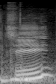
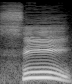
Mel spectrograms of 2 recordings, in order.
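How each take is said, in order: First: The letter name begins with a 'ch' sound. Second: The letter name begins with an 's' sound. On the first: The speaker calls it wrong. "চি কি?" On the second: The speaker calls it right.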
